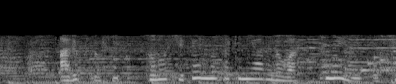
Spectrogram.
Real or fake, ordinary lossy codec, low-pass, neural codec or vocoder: real; AAC, 16 kbps; 7.2 kHz; none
